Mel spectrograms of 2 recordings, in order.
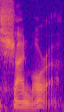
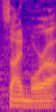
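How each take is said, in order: First: The first word starts with a 'sh' sound. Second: The first word starts with an 's' sound. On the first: The speaker calls it wrong. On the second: The speaker calls it right.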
